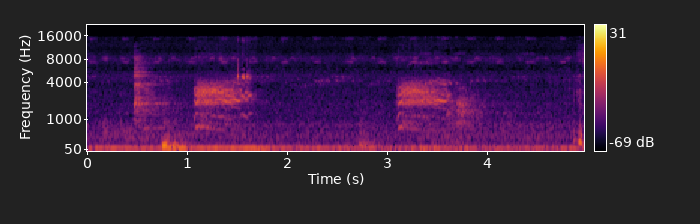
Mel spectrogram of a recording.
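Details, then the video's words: Backyard squirrel in Maryland that kept crying loudly for over 45 minutes. Two rasping, drawn-out cries come about two seconds apart, with a man speaking quietly and faint low rumble between them. "Squirrel Made Loud Sounds For Over 45 mins"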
